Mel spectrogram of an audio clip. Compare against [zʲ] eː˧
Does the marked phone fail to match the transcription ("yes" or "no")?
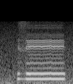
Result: yes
